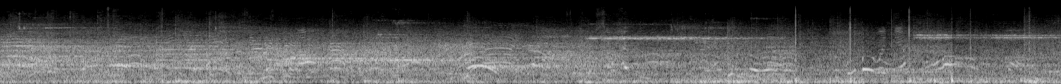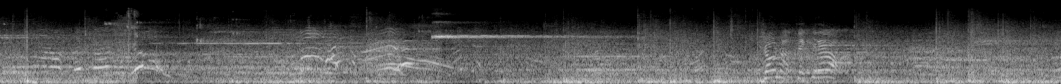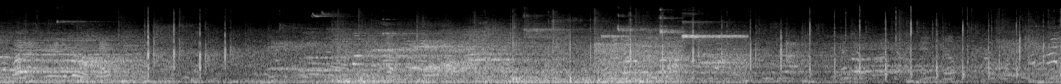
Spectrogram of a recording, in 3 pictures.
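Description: Basketball dribbling and bouncing on a hardwood gym floor under a continuous hubbub of players' and spectators' voices echoing in a large gym. Several short, high-pitched squeaks cut through the noise.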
